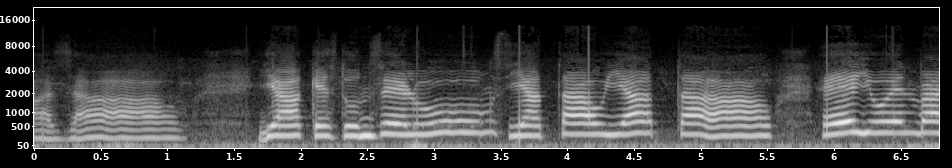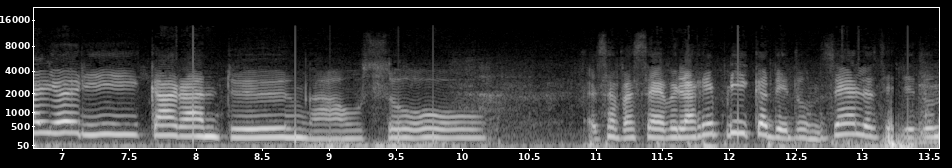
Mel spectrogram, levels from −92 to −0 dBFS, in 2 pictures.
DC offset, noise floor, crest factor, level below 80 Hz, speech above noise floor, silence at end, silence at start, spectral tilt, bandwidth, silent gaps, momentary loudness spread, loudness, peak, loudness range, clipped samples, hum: under 0.1%; -43 dBFS; 16 dB; -34 dBFS; 23 dB; 0 s; 0 s; -7 dB/octave; 9.4 kHz; none; 11 LU; -20 LUFS; -4 dBFS; 6 LU; under 0.1%; none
